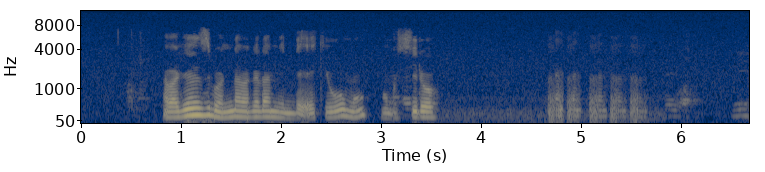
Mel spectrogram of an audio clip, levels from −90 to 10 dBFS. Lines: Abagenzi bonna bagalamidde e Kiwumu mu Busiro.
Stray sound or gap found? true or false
true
